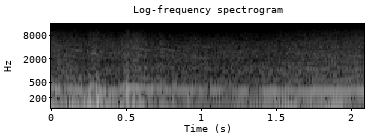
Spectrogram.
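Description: A Formula 2 race car engine in F1 2021 on the Emilia Romagna circuit, heard in 3rd gear, gives a steady, loud, tonal drone that swells and eases slightly through a corner, with no talk.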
